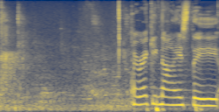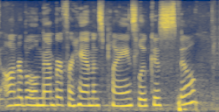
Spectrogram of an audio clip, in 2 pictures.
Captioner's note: applause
